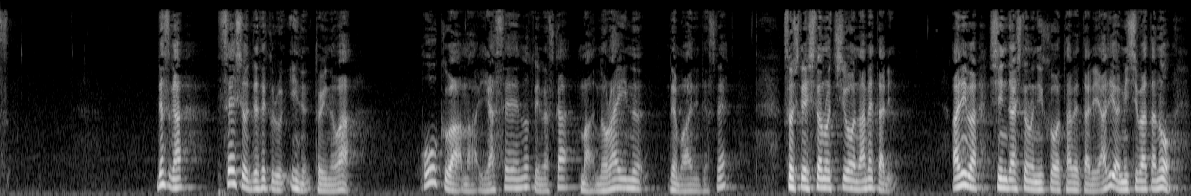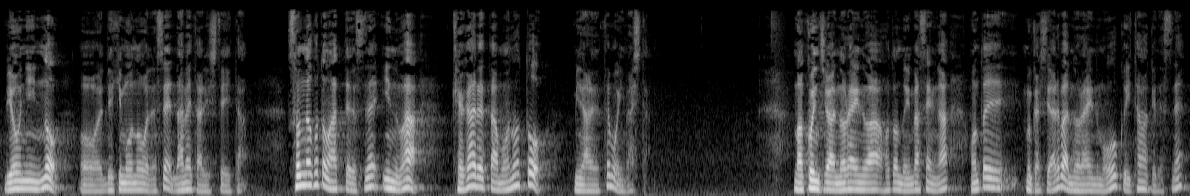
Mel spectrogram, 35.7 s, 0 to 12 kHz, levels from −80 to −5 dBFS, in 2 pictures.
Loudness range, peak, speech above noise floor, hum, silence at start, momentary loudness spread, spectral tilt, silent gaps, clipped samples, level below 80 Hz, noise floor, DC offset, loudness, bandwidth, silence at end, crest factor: 5 LU; -4 dBFS; 34 dB; none; 0 s; 13 LU; -6 dB/octave; none; under 0.1%; -58 dBFS; -57 dBFS; under 0.1%; -24 LUFS; 10.5 kHz; 0.05 s; 20 dB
